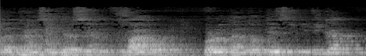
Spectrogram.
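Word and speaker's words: φάγω: 5315 la escritura, la pronunciación o la transliteración fago.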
